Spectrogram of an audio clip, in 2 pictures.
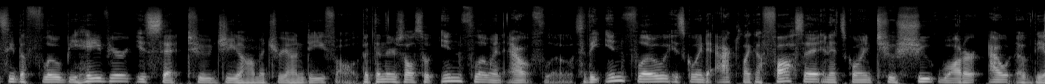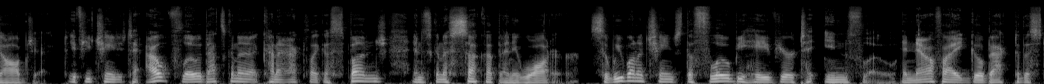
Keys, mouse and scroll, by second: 3.3 click, 3.6-6.8 scroll down 1, 6.8 click, 9.9-18.4 middle drag, 18.4-20.8 drag.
